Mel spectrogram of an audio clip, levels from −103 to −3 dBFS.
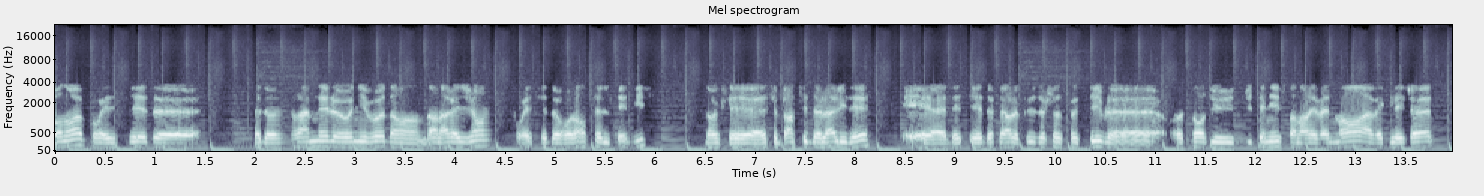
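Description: Nothing stood out on listening to the recording.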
